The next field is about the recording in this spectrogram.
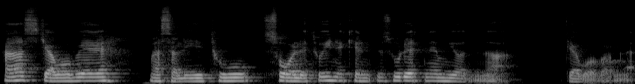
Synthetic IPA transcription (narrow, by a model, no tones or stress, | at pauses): pʰæsd͡ʒævɒːbe | mæsælejet̪ʰosoɒːlet̪ʰoiːnekʰe̞zuːɾet̪ʰne̞mijɒd̪næ̰ | d͡ʒævɒ̰ːbæ̰mnæ̰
